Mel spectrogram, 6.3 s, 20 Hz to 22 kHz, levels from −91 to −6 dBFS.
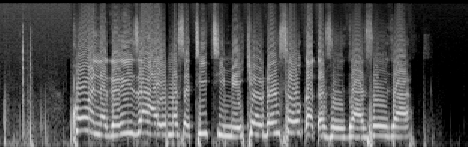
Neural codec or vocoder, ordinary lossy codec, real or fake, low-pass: none; none; real; none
